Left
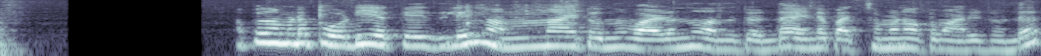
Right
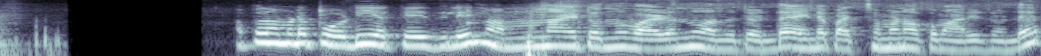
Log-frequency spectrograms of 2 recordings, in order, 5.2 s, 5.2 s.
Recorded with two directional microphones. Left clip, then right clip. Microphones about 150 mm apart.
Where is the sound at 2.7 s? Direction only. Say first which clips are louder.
Right 2 dB; 30° right (ahead or behind).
